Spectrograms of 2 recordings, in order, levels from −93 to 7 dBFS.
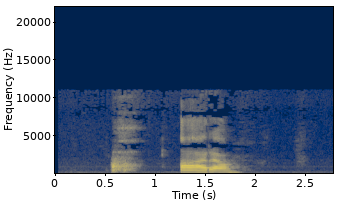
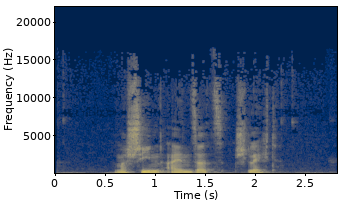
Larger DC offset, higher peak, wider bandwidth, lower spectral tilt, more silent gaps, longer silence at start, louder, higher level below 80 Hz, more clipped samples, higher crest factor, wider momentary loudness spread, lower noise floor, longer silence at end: neither; first, 0 dBFS vs -6 dBFS; second, 11.5 kHz vs 16 kHz; about the same, -4 dB/octave vs -5 dB/octave; neither; first, 0.55 s vs 0.15 s; first, -15 LUFS vs -23 LUFS; second, -62 dBFS vs -46 dBFS; neither; about the same, 18 dB vs 18 dB; first, 15 LU vs 10 LU; first, -57 dBFS vs -49 dBFS; first, 0.95 s vs 0.25 s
